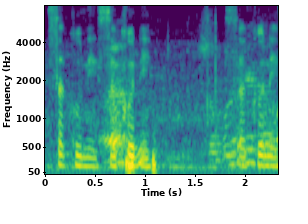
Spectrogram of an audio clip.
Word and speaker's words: Shakuni: ये How do you दोनों pronounce से हम it? संस्कार करते हैं। Sukhi. Shakuni. Sakuni, Sakuni.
